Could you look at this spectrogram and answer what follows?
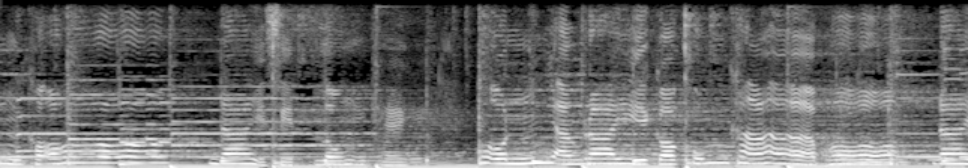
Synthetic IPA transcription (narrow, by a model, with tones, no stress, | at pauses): nkʰɔː˨˩˦ | daː˥˩jsi˨˩t̪̚lo˧ŋkʰɛ˨˩ŋ | kʰo˧˥njaː˨˩ŋɾa˧jkɔː˧˩kʰu˧˦˥mkʰaː˥˩pʰɔː˧ | daː˥˩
